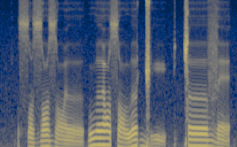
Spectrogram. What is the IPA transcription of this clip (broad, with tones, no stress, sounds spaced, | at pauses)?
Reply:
sˤ y˨ zˤ o˦ zˤ oː˨ | w oː˦ sˤ o˨ w o˦ ɡ͡ǁ y˨ | ǀ oː˦ v ə˨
